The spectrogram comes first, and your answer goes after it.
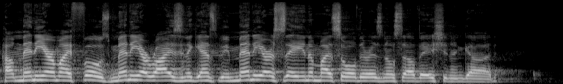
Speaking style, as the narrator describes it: David in Psalm 3 yelling

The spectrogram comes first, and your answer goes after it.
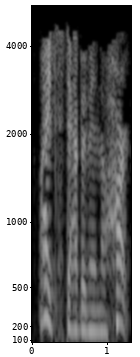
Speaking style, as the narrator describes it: said Teresa

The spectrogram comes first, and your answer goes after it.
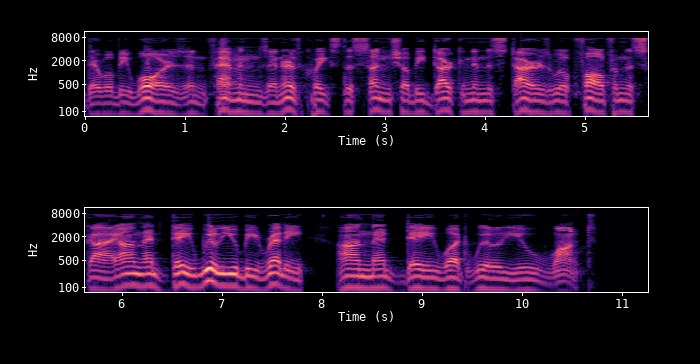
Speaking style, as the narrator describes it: He roared

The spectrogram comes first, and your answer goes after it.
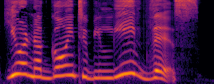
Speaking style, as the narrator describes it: he was sobbing

